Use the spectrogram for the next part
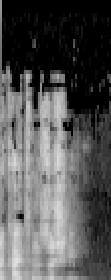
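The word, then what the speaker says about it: كايتن زوشي (回転寿司): يسمونه كايتن زوشي. ففي بعض الكلمات اللي لا للنطق، يعني زي الإدغام عندنا وكذا.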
